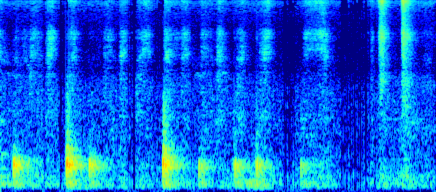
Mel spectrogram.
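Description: A pen scratches across paper while a maths solution is worked out, short irregular strokes and taps in a quiet room, faint and close, with no talk.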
